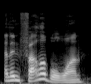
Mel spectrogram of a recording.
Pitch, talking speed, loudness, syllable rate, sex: 145 Hz, 200 wpm, -16 LUFS, 8.6 syllables/s, male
